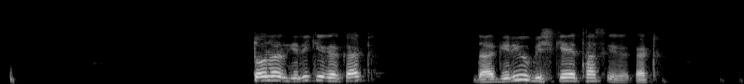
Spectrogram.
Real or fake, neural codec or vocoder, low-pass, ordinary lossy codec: real; none; 5.4 kHz; Opus, 32 kbps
